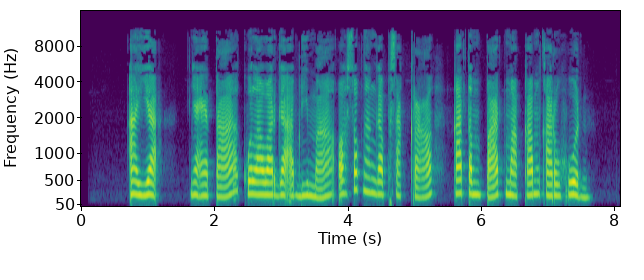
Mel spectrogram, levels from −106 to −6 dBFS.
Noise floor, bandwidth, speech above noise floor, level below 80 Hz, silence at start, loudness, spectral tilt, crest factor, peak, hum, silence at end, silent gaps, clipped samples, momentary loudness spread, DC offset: -78 dBFS; 11 kHz; 59 dB; -58 dBFS; 0.7 s; -19 LUFS; -6 dB/octave; 20 dB; 0 dBFS; none; 0.45 s; none; under 0.1%; 9 LU; under 0.1%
